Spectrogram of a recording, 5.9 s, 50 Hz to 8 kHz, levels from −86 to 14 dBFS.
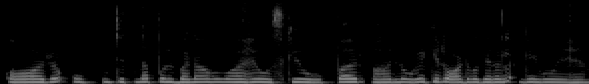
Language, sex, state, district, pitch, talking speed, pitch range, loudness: Hindi, female, Bihar, East Champaran, 280 Hz, 155 wpm, 270-290 Hz, -40 LUFS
